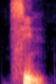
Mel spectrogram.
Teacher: Sin is articulated when the edges of the tongue touch the bottom part of the lower central teeth and sound like S in 7.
